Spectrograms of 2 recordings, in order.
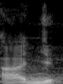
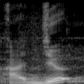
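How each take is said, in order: First: Only a short echo follows the j. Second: A full e vowel follows the j. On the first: The speaker calls it right. "tapi aj di tengah" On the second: The speaker calls it wrong. "bukan aje"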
